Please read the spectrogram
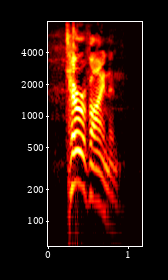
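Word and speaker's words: Teräväinen: Something that ends in S-S-O-N. I can't even pronounce it. – Teravainen. – That's Teravainen.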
